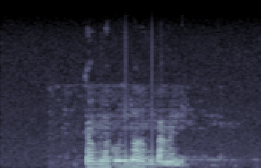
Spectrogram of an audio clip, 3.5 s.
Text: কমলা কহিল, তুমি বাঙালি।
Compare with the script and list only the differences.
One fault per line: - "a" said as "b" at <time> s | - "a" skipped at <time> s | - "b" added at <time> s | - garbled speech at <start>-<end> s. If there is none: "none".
- "তুমি" said as "আমি" at 1.8 s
